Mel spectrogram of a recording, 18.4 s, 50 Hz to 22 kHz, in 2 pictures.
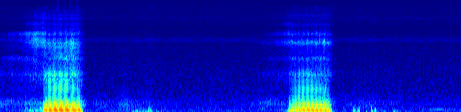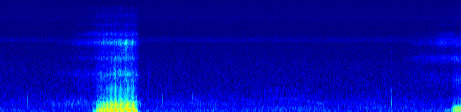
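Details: Sleeping Cane Corso dog snoring: very loud, deep, rattling snores on each breath, three in 18 seconds, with quiet pauses between.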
